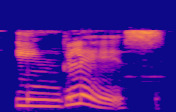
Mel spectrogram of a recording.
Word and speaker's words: inglés: tipo de palabras son ramón lleva la mayor fuerza de voz en la sílaba mont inglés en la sílaba que les menú en uno es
